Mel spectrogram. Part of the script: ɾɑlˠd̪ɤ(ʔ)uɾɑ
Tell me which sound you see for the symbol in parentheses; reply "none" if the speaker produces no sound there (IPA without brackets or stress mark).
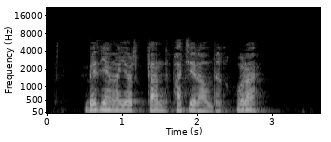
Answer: q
